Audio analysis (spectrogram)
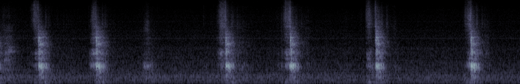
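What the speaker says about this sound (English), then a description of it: "I also have some small carrots, baby carrots, and I slice them thin." A kitchen knife slices baby carrots thin on a cutting board for a vegan squash soup: seven crisp, separate chops, a couple lighter than the rest, falling at an unhurried, uneven pace against a quiet room, close and with no talking.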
